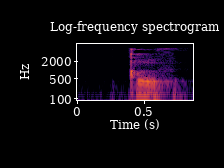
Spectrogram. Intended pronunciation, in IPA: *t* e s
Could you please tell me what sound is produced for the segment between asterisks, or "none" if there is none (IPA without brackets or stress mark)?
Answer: ǃ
